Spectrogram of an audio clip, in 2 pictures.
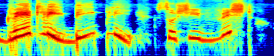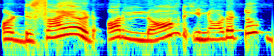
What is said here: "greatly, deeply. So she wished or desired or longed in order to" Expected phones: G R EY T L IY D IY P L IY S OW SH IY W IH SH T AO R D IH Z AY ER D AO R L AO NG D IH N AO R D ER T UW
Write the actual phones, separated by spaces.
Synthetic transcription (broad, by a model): G R EY T L IY D IY P L IY S OW SH IY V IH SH T AO R D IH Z AY ER D AO R L AO NG D IH N AO R D ER T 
